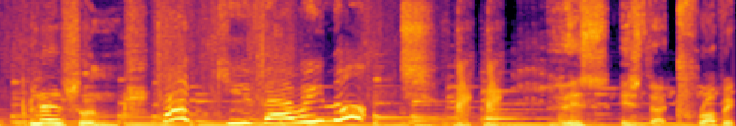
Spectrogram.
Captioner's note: George snorts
